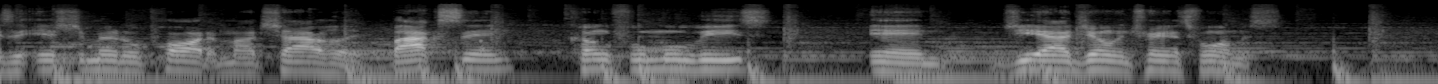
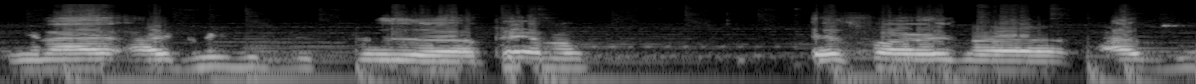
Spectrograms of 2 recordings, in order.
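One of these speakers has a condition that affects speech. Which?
The second: brain injury, mild; minor; slurred speech.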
